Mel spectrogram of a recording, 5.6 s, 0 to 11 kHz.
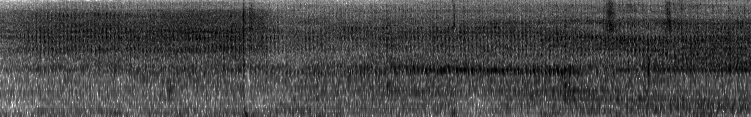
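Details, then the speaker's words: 2014 Kia Forte after replacing ignition coils on cylinders 1 and 3 for P0301 cylinder 1 misfire at idle: even, steady idle with smooth rumble, no skipped beats; normal idle, not misfiring anymore. "not the best location I can get for the myth fire it is not misfiring anymore"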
